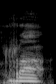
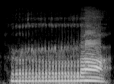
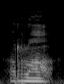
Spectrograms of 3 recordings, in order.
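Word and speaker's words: ر: Repetition. Don't go overboard, obviously. So ra. Don't be like ra. No, don't go overboard. Just ra.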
